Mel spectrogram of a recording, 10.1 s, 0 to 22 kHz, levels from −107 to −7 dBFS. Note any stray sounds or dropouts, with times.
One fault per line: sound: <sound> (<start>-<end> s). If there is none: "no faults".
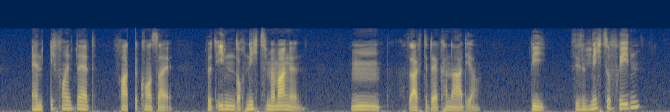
sound: dropout (0.6-0.8 s)
sound: dropout (1.9-2.0 s)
